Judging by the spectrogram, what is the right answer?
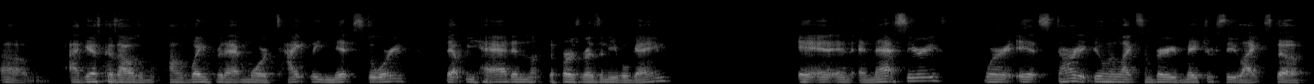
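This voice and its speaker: This co-host of a movie and video game show, a man in his thirties, has a lowish voice that is bright and forceful, with fairly even intonation at normal speed. He keeps things casual and conversational, often repeating himself as he goes.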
